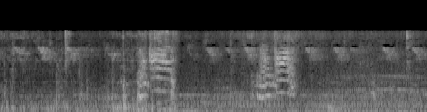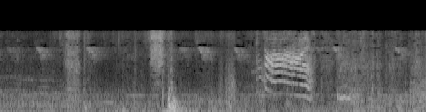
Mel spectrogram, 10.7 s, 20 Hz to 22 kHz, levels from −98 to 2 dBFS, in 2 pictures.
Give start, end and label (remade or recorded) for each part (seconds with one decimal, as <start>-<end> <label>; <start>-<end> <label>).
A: 0.0-1.0 remade; 1.0-1.4 recorded; 1.4-2.2 remade; 2.2-10.7 recorded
